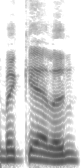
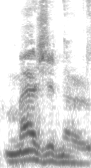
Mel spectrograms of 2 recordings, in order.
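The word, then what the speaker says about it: Maginot: No, it's not the Miguelan. It's pronounced Majinino.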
